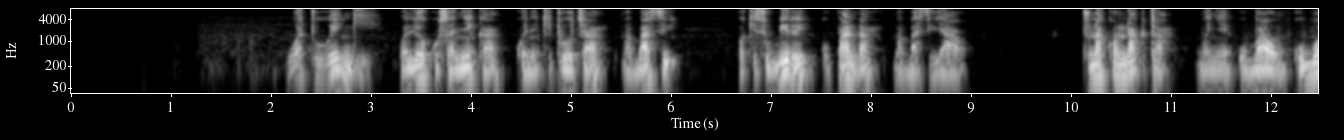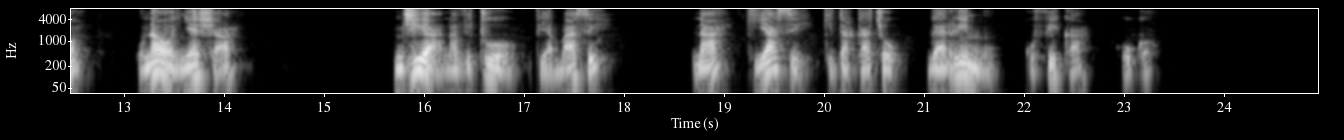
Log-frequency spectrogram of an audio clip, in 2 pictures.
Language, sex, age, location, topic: Swahili, male, 25-35, Nairobi, government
